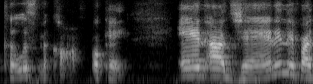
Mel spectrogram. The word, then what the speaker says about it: Kalashnikov: Kalashnikov. It's not said how it's spelled. Kalashnikov.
